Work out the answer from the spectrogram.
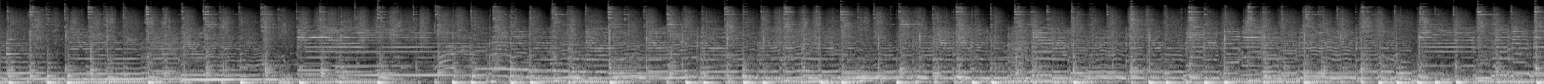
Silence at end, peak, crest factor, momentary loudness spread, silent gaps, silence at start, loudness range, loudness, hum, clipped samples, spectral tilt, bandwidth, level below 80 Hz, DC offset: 0 s; 0 dBFS; 14 dB; 4 LU; none; 0 s; 1 LU; -15 LUFS; none; under 0.1%; -5.5 dB/octave; 17.5 kHz; -22 dBFS; under 0.1%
